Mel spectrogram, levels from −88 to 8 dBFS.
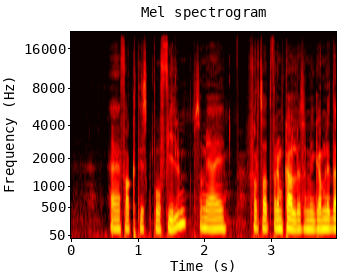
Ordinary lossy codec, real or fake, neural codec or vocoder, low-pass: none; real; none; 19.8 kHz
